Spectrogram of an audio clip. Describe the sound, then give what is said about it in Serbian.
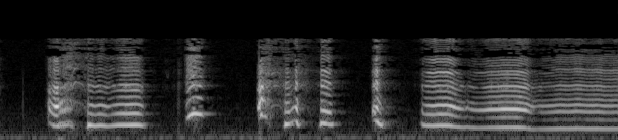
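A woman crying in a television soap opera: a series of short, shaky whimpering sobs breaks into a long, sustained wail at the end, loud and emotional. “U jednoj poznatoj seriji jedna devojka plače zato što joj je ostavio momak.”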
